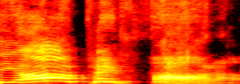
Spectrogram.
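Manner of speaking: loud voice breaking way up high. Retelling a movie line, imitating a voice crack. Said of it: "his fucking voice cracks".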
